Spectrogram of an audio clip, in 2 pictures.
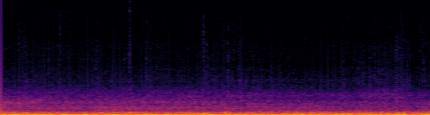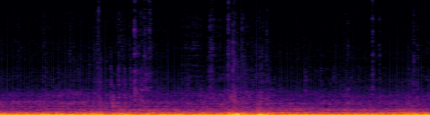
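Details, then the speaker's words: Test drive after replacing a front sealed wheel bearing: only smooth, low road rumble, no growl or rising hum at speed, no vibrations; quiet wheel bearing. "Okay. No vibrations, no humming. Seems like we did the job."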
